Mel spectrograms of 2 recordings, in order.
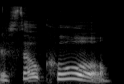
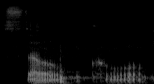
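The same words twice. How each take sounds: First: Drawn-out, higher-pitched delight; real excitement, slow and lifted; delighted gushing. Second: Soft, breath-only whisper; hushed, whispered gushing; awed whisper. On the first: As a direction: stretch it out, thrilled. Gushing over her card. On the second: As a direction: whisper it in delight. Repeats her delight in a whisper. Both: Real, not acted.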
